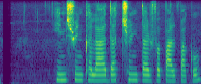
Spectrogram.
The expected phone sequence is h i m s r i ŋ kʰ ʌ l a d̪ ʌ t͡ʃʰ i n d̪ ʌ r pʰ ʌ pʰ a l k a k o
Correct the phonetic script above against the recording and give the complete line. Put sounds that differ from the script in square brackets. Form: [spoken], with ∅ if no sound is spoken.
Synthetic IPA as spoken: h i m s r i ŋ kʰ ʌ l a d̪ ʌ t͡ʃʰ i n [t̪] ʌ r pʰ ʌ [p] a l [p] a k o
